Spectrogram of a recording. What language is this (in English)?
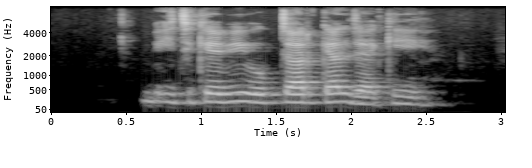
Maithili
